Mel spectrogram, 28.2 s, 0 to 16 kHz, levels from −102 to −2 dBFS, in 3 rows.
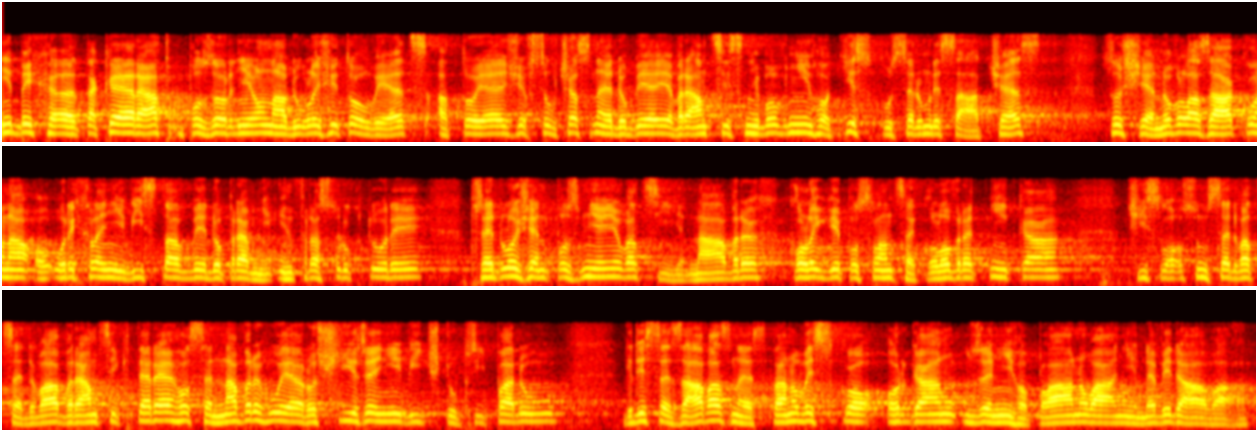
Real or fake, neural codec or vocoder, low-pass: fake; codec, 16 kHz, 8 kbps, FunCodec, trained on Chinese and English, 25 frames a second; 7.2 kHz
